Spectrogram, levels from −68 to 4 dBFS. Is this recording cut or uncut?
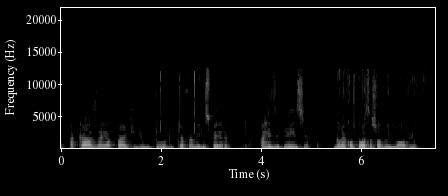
uncut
